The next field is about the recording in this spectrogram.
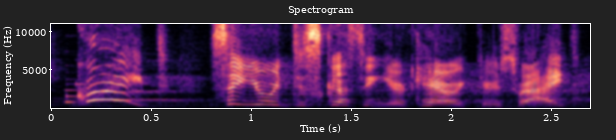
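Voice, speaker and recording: A woman's voice: huge pitch swings, fairly quick, exaggerated voice. A woman voicing a tiny, chirpy, childlike fairy companion in an anime game. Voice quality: squeaky, childlike. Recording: music behind the voice. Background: game music.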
